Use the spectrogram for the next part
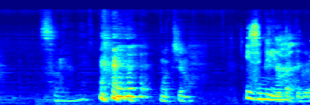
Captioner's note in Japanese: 笑い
